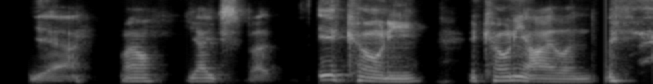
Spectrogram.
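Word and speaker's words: Kony: think it's like the leader the regime dictator coney remember i was talking about jose no no how do you spell that k-o-n-y he was the ugandan militant who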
